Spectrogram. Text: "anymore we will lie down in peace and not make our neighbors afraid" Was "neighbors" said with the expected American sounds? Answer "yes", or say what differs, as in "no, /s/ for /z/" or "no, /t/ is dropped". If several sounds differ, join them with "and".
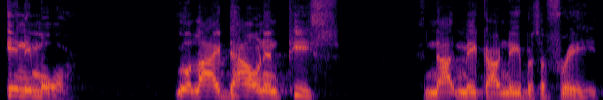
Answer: yes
